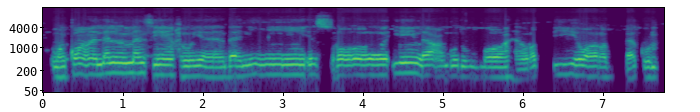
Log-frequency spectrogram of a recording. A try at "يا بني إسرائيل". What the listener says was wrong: Ini kurang panjang iyahnya. Katanya Bani kamu salah karena ini ada tanda panjang ya. Terus Israel, Isra-nya panjang. Panjang itu, ya.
